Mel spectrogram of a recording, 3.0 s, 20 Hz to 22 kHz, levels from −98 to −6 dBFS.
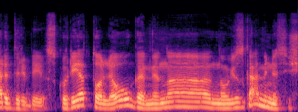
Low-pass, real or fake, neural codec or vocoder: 14.4 kHz; fake; vocoder, 48 kHz, 128 mel bands, Vocos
